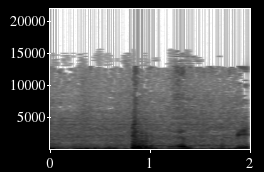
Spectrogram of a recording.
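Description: A single sharp knock about a second in, with a few short bits of voice around it.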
